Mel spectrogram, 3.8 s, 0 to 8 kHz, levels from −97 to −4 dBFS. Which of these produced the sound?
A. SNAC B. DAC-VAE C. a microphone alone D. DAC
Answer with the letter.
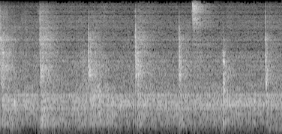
D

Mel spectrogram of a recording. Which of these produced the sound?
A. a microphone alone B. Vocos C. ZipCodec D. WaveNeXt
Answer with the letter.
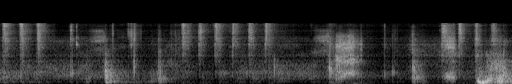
C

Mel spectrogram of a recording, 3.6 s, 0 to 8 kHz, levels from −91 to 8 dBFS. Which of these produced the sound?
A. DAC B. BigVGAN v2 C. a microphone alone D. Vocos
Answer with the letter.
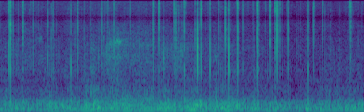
D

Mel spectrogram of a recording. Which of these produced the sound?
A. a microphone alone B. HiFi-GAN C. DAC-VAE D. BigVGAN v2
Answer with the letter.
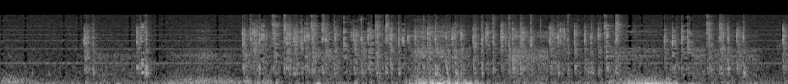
A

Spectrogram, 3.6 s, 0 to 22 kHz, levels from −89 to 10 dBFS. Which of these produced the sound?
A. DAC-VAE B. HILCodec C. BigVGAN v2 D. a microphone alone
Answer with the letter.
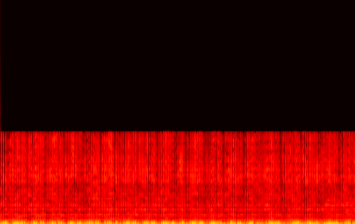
C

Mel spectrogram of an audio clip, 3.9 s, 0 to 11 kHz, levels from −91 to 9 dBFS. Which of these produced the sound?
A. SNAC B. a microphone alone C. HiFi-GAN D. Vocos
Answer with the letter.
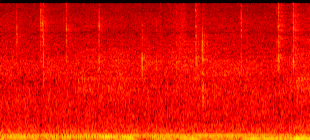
B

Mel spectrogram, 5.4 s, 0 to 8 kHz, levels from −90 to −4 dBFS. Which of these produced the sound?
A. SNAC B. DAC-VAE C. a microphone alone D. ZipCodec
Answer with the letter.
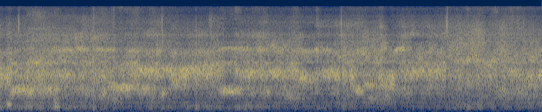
D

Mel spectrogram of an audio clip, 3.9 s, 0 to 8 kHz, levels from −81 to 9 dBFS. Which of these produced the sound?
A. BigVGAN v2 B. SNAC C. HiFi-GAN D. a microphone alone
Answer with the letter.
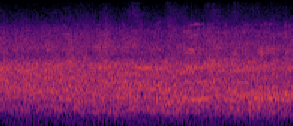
D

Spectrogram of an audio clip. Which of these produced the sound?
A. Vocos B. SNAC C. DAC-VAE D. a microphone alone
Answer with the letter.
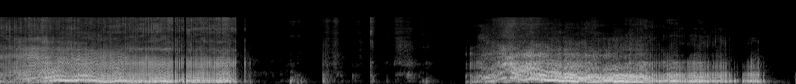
C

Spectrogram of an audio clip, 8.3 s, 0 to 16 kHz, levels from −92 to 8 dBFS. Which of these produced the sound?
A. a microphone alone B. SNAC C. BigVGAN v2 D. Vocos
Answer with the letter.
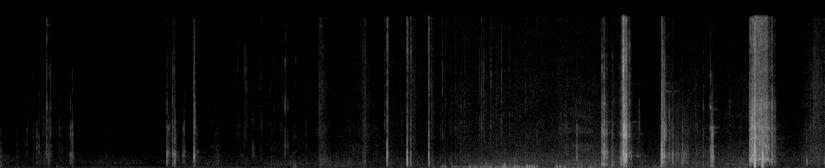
A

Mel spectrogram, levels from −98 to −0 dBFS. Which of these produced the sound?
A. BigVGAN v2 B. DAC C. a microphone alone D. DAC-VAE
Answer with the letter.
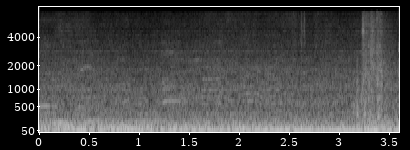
D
